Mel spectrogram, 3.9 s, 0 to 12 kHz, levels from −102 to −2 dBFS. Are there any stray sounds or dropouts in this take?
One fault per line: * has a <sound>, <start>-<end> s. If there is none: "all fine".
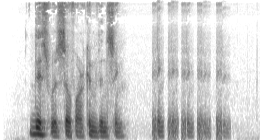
* has a laugh, 2.3-3.5 s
